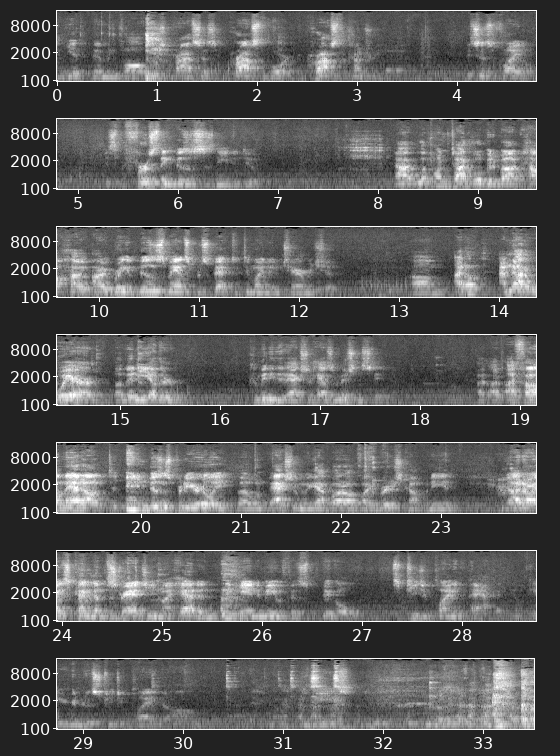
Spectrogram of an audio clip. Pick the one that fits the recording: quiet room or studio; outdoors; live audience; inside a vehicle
live audience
